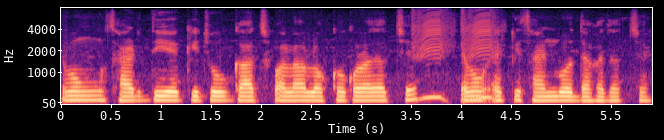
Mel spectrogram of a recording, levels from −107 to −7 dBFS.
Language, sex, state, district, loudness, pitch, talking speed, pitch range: Bengali, male, West Bengal, Paschim Medinipur, -17 LUFS, 130 Hz, 140 wpm, 125-135 Hz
